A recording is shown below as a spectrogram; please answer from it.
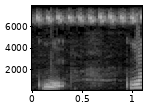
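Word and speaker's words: comb: जैसे कि देखिए एग्जाम्पल, कोम में यहाँ पे आप कोम्ब नहीं बोल सकते हैं, ये कोम होता है।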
